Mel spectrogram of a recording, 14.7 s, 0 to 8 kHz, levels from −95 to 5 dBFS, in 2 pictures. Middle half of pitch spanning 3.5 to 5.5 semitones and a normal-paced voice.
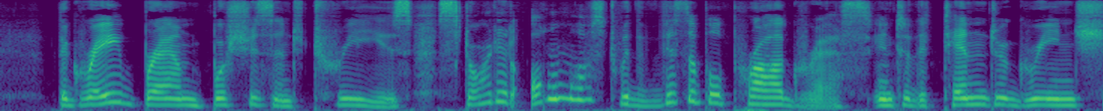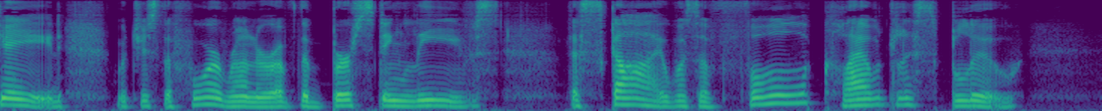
No: average, 4.4 semitones; slow, 125 wpm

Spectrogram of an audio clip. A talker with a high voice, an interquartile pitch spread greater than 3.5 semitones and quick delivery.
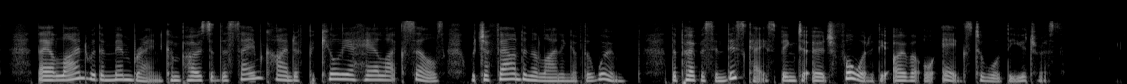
Yes: high, 195 Hz; average, 4.0 semitones; fast, 220 wpm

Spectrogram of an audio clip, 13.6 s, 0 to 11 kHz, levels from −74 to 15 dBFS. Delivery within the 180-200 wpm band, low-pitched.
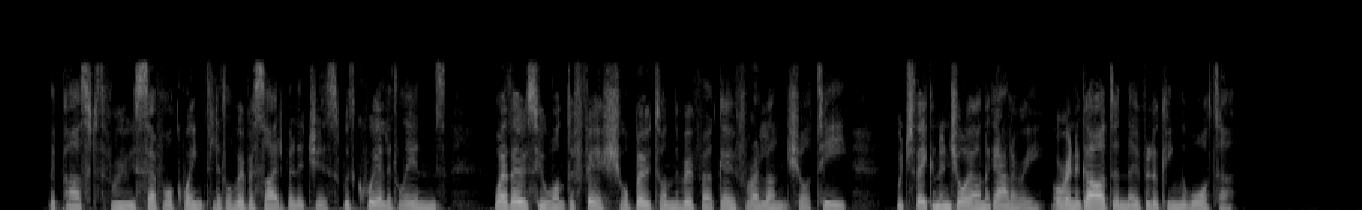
No: average, 190 wpm; high, 205 Hz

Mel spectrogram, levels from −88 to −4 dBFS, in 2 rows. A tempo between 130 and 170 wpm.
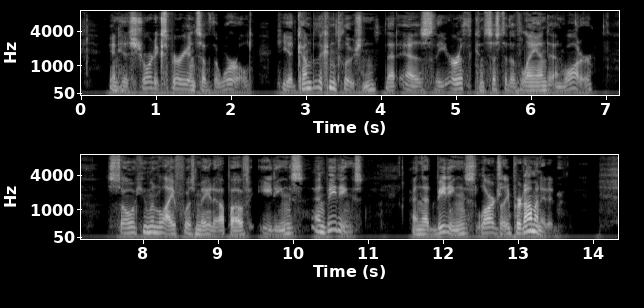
Yes: average, 160 wpm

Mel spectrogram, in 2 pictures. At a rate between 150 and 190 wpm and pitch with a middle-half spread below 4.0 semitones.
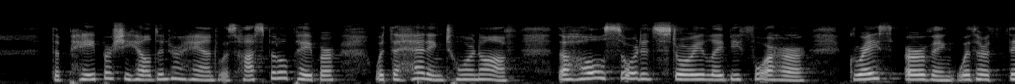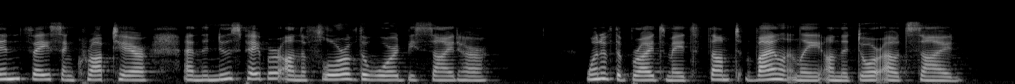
Yes: average, 155 wpm; average, 3.0 semitones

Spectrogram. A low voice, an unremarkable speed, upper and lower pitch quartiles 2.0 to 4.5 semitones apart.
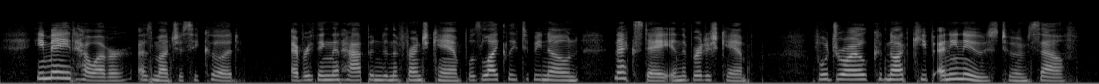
No: high, 200 Hz; average, 185 wpm; average, 3.9 semitones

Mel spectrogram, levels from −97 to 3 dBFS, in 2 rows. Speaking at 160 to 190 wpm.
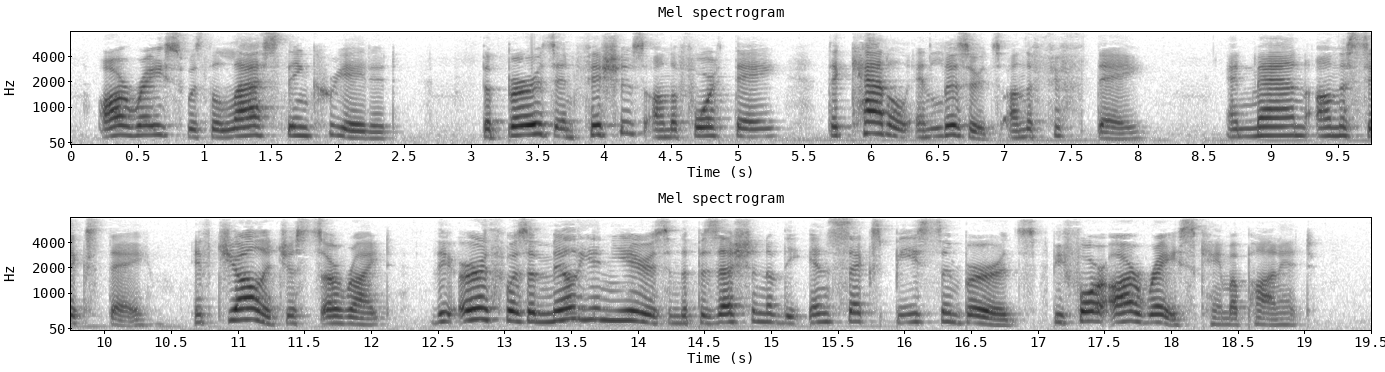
Yes: average, 170 wpm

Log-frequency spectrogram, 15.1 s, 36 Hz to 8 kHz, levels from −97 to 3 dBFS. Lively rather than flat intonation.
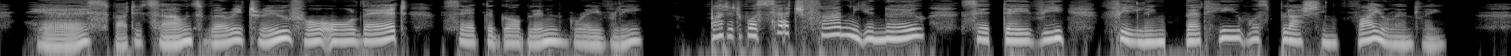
Yes: wide, 6.4 semitones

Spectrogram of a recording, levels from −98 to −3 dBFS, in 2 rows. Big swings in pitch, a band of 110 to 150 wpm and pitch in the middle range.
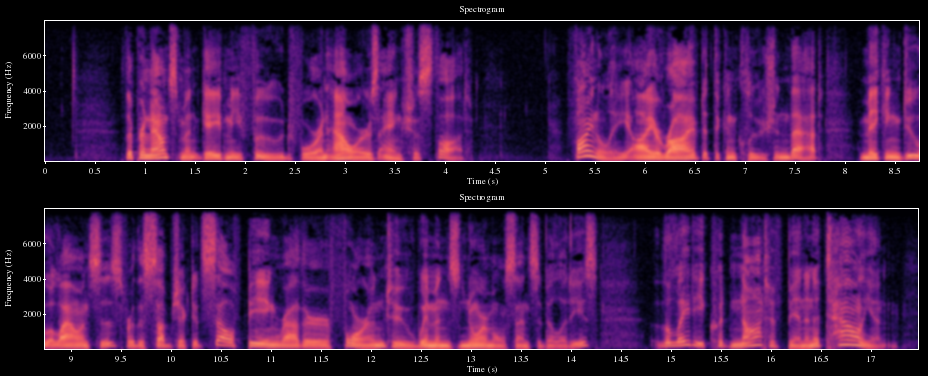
No: wide, 7.0 semitones; slow, 135 wpm; low, 120 Hz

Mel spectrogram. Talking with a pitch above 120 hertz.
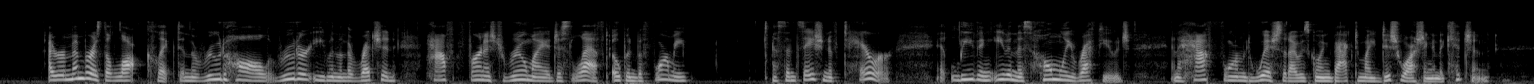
Yes: medium, 185 Hz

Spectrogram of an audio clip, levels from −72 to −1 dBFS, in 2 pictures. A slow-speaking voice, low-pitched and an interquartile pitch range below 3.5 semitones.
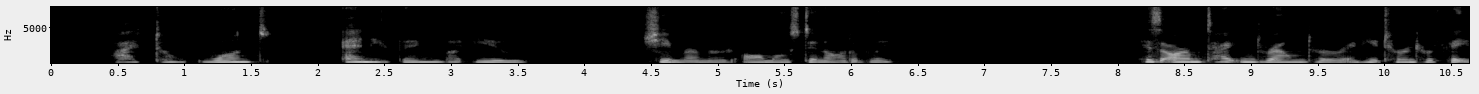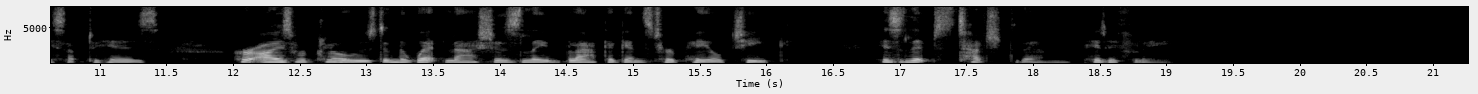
No: slow, 120 wpm; high, 190 Hz; average, 2.7 semitones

